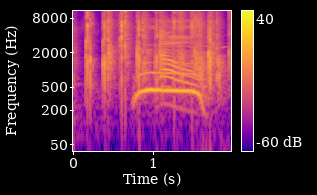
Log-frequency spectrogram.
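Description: Scattered audience applause on a program welcoming a guest, a few sharp irregular claps, with a loud sustained vocal whoop or cheer held for about a second in the middle before the clapping resumes.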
